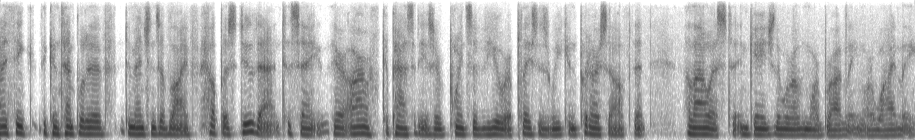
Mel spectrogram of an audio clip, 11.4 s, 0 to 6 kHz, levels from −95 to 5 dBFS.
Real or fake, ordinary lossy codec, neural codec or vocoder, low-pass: real; Opus, 16 kbps; none; 5.4 kHz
